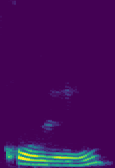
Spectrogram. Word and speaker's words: Corinne: my comedy yet because a lot of people call me so i always have the audience say my name wrong and i correct them on stage um i'm uh i'm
